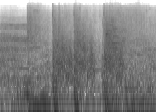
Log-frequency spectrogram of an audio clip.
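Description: Gunfire in the Alan Wake video game: a few loud, close shots, each a sharp broadband crack with a short decaying tail, set roughly half a second apart over a steady background.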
